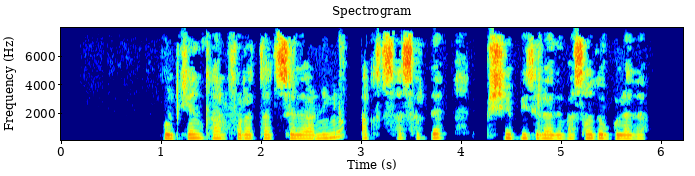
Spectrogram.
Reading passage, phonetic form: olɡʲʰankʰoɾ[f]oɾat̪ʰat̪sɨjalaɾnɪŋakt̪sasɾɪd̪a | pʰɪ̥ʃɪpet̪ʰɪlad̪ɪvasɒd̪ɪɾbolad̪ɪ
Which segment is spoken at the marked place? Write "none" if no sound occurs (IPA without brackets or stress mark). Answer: f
